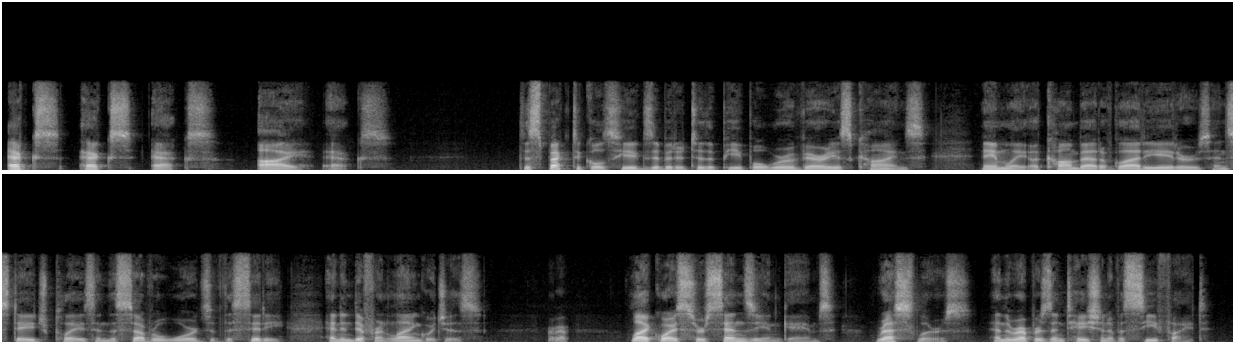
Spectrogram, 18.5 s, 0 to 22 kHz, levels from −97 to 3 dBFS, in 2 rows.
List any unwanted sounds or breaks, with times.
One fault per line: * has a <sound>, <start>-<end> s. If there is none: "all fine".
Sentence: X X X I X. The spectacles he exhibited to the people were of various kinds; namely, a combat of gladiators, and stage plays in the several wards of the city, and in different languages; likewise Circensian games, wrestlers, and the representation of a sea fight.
* has a laugh, 13.3-13.5 s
